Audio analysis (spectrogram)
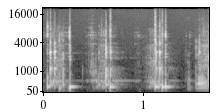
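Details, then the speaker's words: Citroën BX hydraulic suspension/brake pump, new replacement unit, microphone close: soft regular suction ticks about twice a second, with no bearing rumble, unlike the old pump with its bad bearing. "The new one. Same pump suction noise, of course, but no bearing noise."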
